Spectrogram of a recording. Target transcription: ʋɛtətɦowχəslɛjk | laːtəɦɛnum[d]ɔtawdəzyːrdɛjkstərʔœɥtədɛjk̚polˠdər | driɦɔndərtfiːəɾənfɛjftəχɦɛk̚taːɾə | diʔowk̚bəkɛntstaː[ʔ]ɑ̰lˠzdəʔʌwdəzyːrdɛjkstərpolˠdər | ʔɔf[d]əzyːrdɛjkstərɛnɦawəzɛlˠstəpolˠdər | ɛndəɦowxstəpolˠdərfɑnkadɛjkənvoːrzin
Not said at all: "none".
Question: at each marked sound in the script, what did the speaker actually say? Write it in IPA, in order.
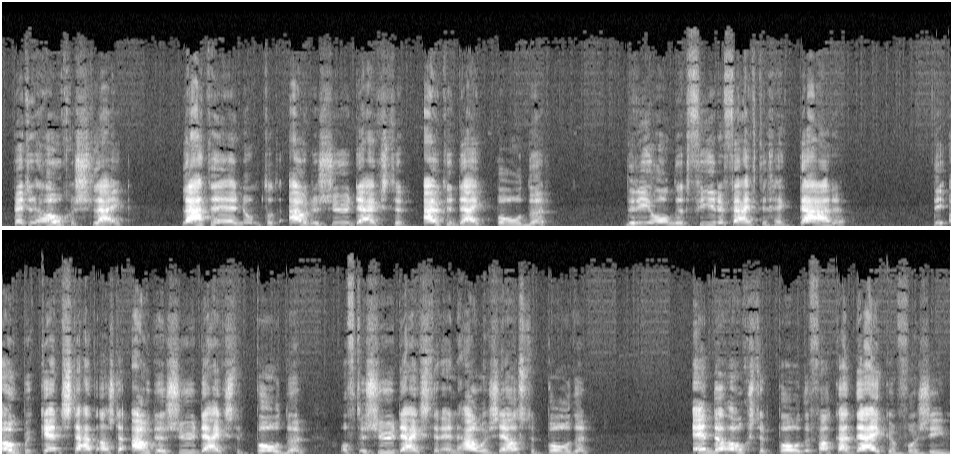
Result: t, t, d

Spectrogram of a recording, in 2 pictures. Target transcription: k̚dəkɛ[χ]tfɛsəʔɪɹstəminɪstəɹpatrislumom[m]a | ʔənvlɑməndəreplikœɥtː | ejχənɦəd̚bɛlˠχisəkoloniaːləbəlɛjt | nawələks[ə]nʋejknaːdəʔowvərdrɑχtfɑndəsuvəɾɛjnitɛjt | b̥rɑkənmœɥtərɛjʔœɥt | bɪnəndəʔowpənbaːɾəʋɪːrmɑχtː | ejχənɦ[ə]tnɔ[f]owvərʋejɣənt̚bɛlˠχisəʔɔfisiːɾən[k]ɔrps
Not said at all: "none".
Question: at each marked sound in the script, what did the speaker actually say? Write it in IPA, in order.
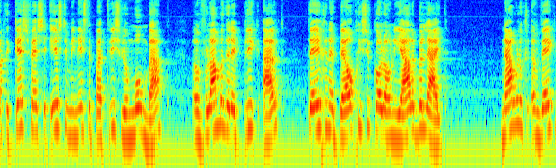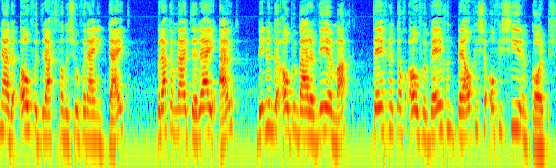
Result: s, b, ə, ə, χ, k

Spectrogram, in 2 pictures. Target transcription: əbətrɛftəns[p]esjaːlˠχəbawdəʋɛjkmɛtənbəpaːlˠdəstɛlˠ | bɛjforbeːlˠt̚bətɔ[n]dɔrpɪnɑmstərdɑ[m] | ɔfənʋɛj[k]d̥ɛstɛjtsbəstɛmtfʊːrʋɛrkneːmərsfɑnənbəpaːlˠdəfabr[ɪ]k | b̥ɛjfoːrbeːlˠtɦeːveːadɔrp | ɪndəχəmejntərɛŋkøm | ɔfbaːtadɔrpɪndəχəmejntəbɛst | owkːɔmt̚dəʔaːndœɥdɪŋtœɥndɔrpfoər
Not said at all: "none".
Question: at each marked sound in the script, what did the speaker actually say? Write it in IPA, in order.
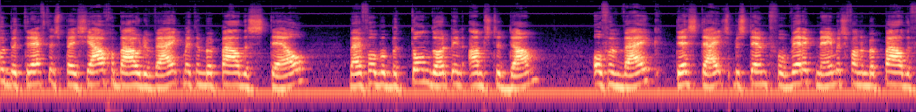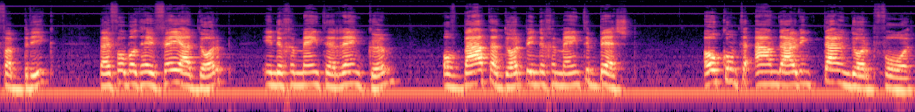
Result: p, n, m, k, i

